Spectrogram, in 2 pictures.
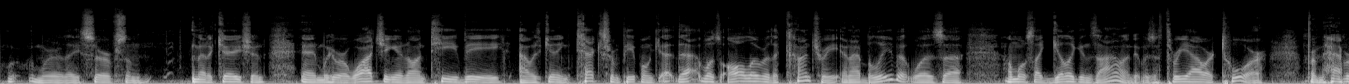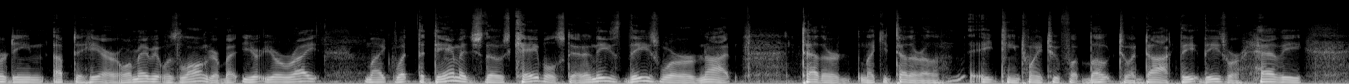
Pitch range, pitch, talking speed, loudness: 95-120 Hz, 110 Hz, 180 wpm, -20 LUFS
